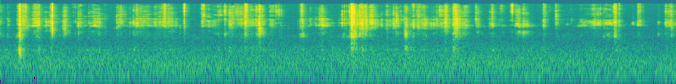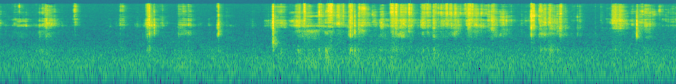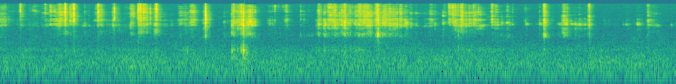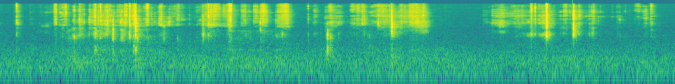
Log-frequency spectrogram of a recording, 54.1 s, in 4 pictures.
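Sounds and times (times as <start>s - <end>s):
paper rustling and crinkling: 41.5s - 49.2s.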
